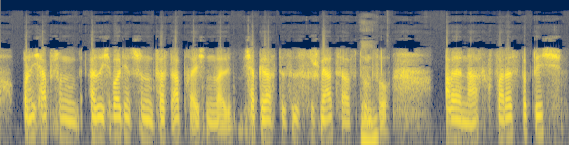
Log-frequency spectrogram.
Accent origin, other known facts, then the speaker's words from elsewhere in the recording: Münster, North Rhine-Westphalia, Germany; Ich bin aus Münster in Westfalen.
